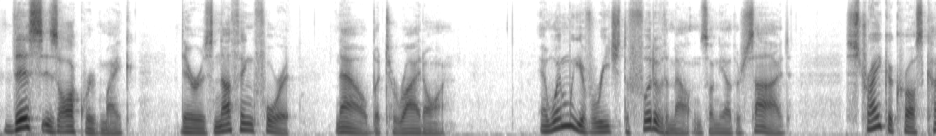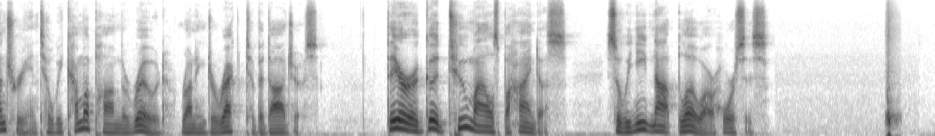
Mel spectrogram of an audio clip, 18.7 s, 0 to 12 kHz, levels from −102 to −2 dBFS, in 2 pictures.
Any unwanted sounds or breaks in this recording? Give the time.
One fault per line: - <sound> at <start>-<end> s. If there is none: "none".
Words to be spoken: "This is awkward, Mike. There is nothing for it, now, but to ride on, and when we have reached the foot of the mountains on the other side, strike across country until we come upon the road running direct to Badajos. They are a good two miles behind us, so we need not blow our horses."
- whoosh at 18.2-18.4 s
